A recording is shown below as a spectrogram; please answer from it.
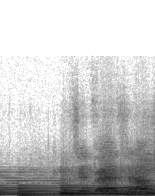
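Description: Children's choir singing with piano accompaniment. Repeated piano chords are struck in the first second, and the voices carry the second half.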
